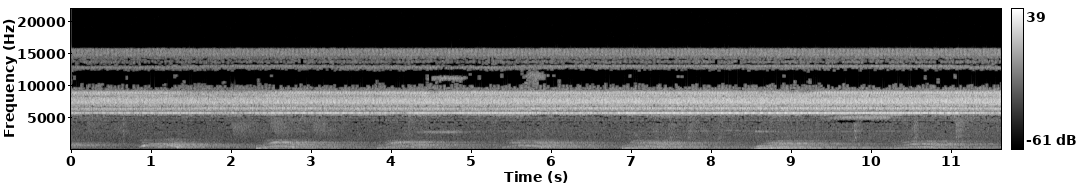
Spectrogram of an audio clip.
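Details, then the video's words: Distant adult male Bornean orangutan giving a long call in rainforest, bellowing sounds echoing eerily: a series of moaning, arched, rising-then-falling calls repeated about every one and a half seconds, over a steady high hiss of insects. "Bornean Orangutan / Distant Long Call From Adult Male. Bellowing Sounds Echo Eerily In Rainforest."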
